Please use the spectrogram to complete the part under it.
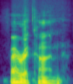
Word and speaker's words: Farrakhan: With a name like Maurice well, moving along, uh, Washington, D.C., uh, the Nation of Islam leader Louis, Louis frakhan I can, I can never say his name right, frakhan Farrakhan, Farrakhan.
